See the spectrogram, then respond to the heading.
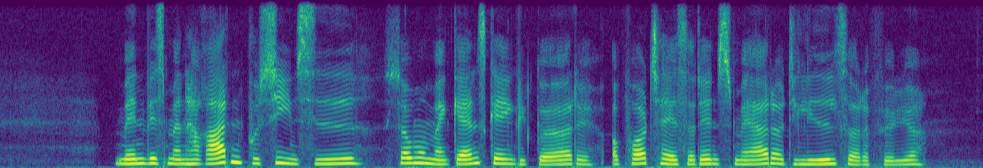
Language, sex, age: Danish, female, 33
